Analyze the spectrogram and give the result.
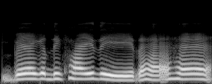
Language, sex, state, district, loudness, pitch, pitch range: Hindi, female, Jharkhand, Palamu, -10 LUFS, 245 Hz, 225-255 Hz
